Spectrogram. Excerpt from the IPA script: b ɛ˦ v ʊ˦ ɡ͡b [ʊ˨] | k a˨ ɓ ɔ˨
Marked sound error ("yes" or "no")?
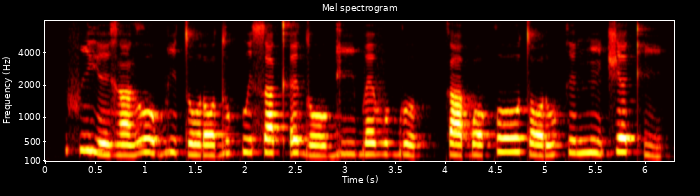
yes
